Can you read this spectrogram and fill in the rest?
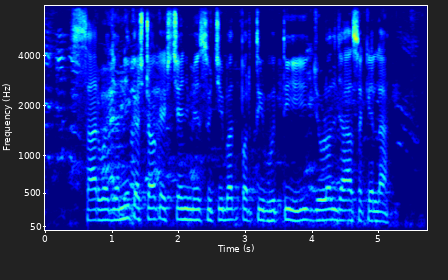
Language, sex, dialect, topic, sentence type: Bhojpuri, male, Southern / Standard, banking, statement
